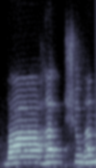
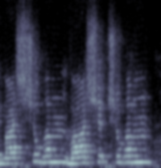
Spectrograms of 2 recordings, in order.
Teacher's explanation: जैसे ये विसर्ग नहीं हो, शकार हो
